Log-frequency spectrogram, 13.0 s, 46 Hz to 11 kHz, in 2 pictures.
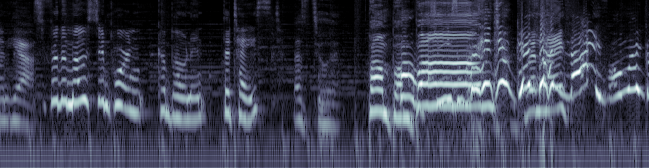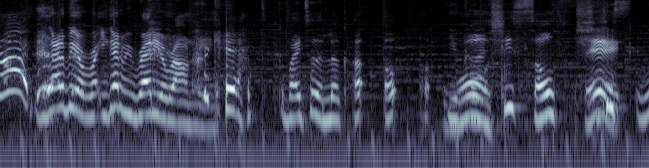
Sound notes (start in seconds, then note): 3.7 imitating shocking music; 5.1 yelling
